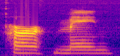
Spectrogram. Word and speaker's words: permanganate: So you kind of say every syllable there. Don't skip them. So permanganate.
